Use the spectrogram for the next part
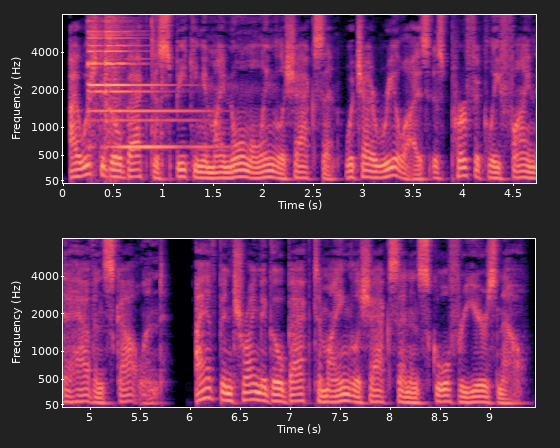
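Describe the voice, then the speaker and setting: A man narrates an online post in a steady, scripted read. His voice sits low and carries a husky, breathy edge. The delivery stays even from line to line. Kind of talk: scripted reading of online posts.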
